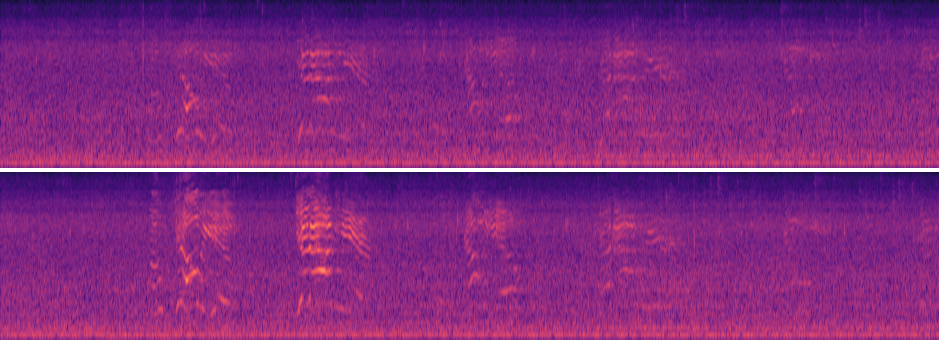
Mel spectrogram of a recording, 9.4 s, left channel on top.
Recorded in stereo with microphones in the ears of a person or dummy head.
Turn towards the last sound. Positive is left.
turn(degrees=-5)  # may be behind; listen again after turning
